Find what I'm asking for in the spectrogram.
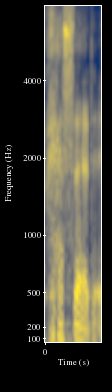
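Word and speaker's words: chesed (חסד): You can even say it like you have something in your throat, chesed, if you want, okay?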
